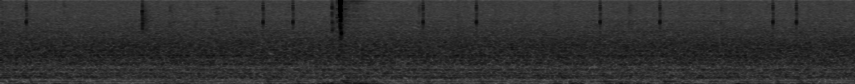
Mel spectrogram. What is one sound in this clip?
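Game menu clicks sound as options are selected.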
